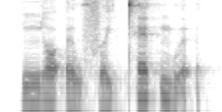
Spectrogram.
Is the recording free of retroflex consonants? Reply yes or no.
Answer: yes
